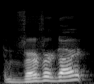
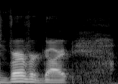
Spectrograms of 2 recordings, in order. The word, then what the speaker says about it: Dennis Ververgaert: I literally write like I'm a kindergartner sounding out words phonetically sometimes, but I think it's Ververgart.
